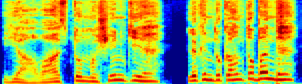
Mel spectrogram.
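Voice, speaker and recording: Man playing a high-pitched, excitable young villager. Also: normal speed, no room sound, studio quality. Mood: puzzled. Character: excitable, self-assured young village men in a horror tale. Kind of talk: acted horror-comedy story dialogue.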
